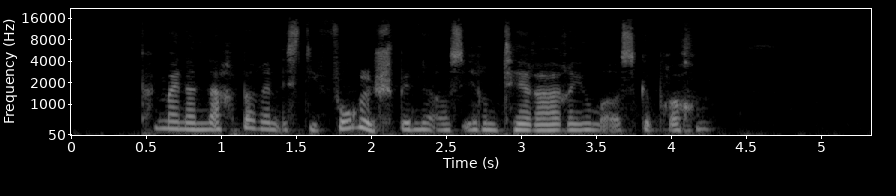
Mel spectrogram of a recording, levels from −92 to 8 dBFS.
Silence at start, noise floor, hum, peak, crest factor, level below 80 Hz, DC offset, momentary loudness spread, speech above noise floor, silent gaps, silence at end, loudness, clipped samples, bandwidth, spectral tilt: 0.5 s; -84 dBFS; 50 Hz at -75 dBFS; -26 dBFS; 18 dB; -74 dBFS; under 0.1%; 8 LU; 42 dB; none; 1.05 s; -43 LUFS; under 0.1%; 15.5 kHz; -5 dB/octave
